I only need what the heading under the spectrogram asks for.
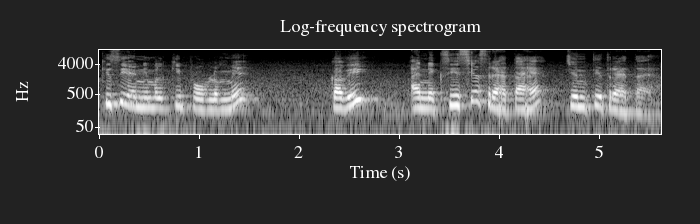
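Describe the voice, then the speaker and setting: A man's voice: sits high, expressive, dark tone, a little hiss or hum. A man teaching English poetry, who asks questions and answers them himself while explaining. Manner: explains slowly, asks and answers his own questions, mixing Hindi and English. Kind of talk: online lesson on a poem.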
